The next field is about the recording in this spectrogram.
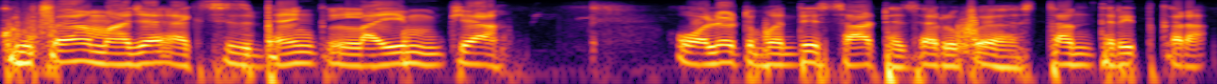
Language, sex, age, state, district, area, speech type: Marathi, male, 18-30, Maharashtra, Washim, rural, read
